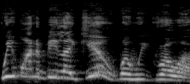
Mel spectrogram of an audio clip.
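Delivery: put-on high, light squeal. Retelling what a group screamed about wanting to be like the speaker: imitating someone screaming. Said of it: "was screaming".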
